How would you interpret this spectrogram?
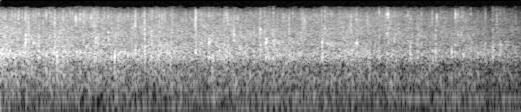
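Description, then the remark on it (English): Many people applauding, a dense, steady wash of hands clapping together at fairly even loudness, tapering slightly toward the end with no voices above it. “That's a good place to clap.”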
